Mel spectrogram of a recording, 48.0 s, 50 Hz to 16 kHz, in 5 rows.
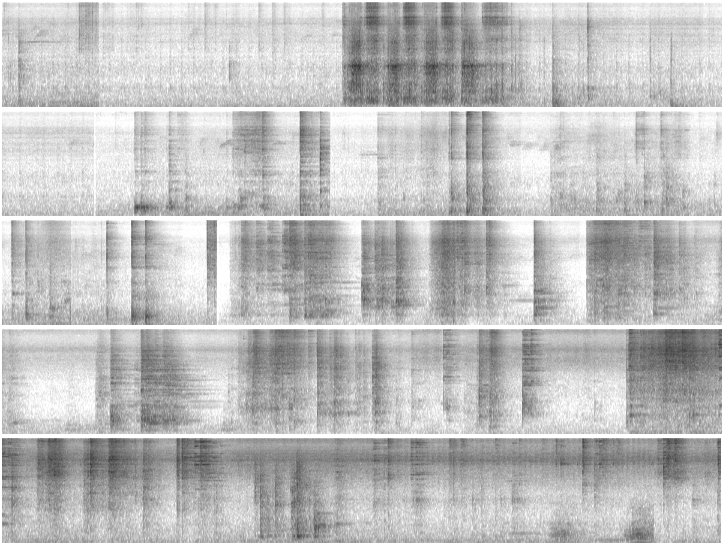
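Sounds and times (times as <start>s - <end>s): dishes and cutlery clattering: 11.4s - 14.0s, 22.0s - 29.2s, 30.0s - 36.1s, 37.2s - 47.9s
steady hiss: 34.0s - 47.9s.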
